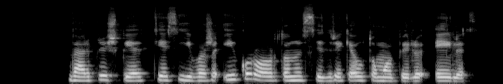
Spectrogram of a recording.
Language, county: Lithuanian, Kaunas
